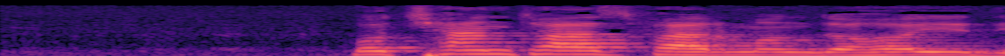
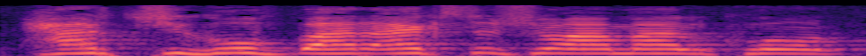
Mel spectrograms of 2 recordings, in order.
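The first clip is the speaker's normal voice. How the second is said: higher pitched, frantic plea of a doomed man; a pleading mock shout, voice pitched up high; desperate cry; 6 semitones higher than usual. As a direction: cry out to stop him listening.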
